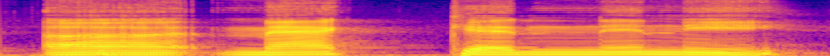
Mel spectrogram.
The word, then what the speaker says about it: McEnany: How do you pronounce it? McEnany.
